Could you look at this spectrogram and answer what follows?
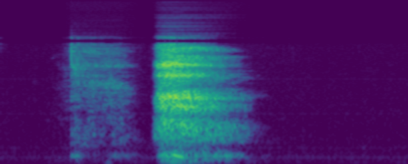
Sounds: Sigh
